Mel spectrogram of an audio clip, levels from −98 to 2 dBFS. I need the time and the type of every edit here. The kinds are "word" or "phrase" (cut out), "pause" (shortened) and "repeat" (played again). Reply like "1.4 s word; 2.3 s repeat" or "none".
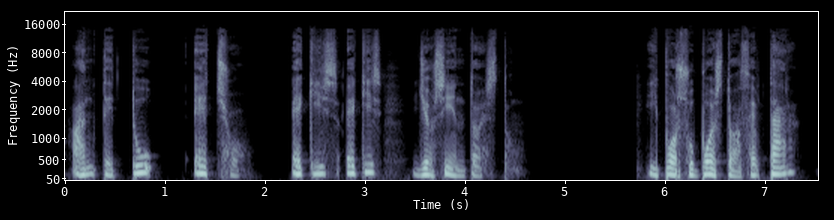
2.8 s word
